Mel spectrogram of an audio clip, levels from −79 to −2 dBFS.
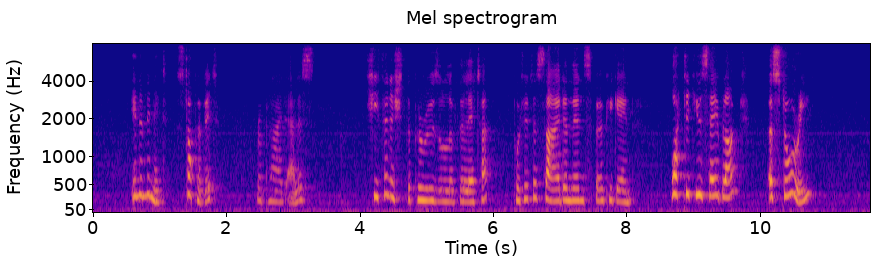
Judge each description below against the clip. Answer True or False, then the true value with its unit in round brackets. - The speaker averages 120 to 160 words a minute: True (150 wpm)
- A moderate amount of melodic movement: False (5.9 semitones)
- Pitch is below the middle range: False (225 Hz)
